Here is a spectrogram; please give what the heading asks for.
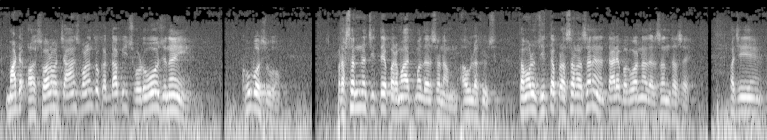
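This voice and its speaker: Higher-pitched Gujarati man giving a devotional talk. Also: slight background noise. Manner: solemn invocation opening, then conversational storytelling. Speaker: religious discourse speaker. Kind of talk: devotional discourse on a hymn. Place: devotional gathering before devotees.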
